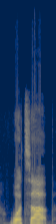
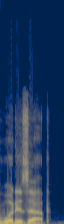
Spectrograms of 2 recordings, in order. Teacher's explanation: The t kind of vanishes and the links right over. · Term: connected speech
